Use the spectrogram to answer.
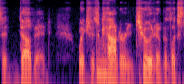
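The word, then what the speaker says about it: Dyfed: the writers uh say which you're supposed to pronounce it David which is counter-intuitive it looks like daifet but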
